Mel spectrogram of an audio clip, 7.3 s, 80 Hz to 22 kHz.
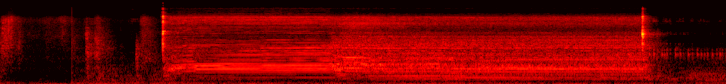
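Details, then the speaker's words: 1956 Chevy Bel Air with a newly wired electric fuel pump and relay, key switched on. A faint relay click, then a steady electric whir for about five seconds that stops; the pump is priming normally. "sounds like it works to me folks I heard that fuel pump turn on that's all I need"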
